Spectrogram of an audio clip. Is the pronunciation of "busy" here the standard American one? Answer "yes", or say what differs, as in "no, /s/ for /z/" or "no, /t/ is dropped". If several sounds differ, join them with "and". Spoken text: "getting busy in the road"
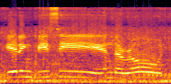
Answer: no, /s/ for /z/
